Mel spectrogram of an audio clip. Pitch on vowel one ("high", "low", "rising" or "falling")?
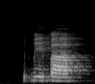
high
